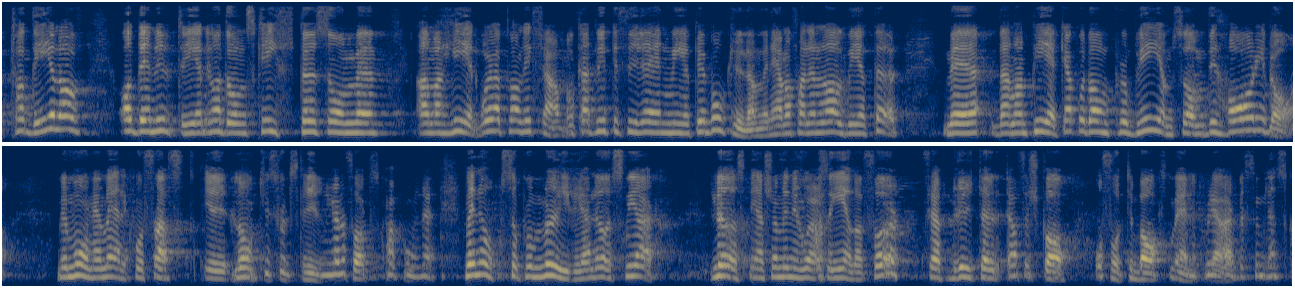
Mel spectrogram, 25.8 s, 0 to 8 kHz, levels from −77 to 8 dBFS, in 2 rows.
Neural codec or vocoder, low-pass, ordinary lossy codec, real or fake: codec, 24 kHz, 0.9 kbps, WavTokenizer, medium music audio release; 7.2 kHz; none; fake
